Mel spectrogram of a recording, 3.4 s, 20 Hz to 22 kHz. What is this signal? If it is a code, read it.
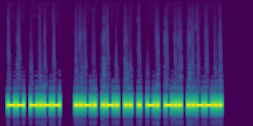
Morse code, heard as a keyed tone, about 40 wpm, 700 Hz. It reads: MY FRIEND?
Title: Sentences from Top 1000 Words - Review Part 3 - 40wpm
